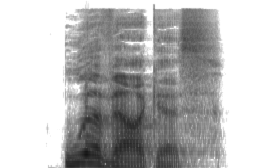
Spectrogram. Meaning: genitive singular of Uhrwerk
- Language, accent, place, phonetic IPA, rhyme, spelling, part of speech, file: German, Germany, Berlin, [ˈuːɐ̯ˌvɛʁkəs], -uːɐ̯vɛʁkəs, Uhrwerkes, noun, De-Uhrwerkes.ogg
